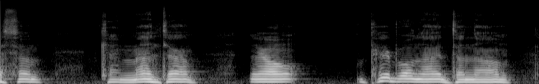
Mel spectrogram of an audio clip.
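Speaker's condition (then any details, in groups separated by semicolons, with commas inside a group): ALS; tracheotomy, wheelchair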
